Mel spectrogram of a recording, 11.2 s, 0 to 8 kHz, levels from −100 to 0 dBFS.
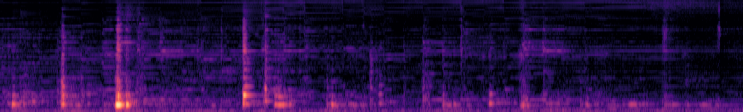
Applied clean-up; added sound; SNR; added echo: neural mask model DeepFilterNet 3.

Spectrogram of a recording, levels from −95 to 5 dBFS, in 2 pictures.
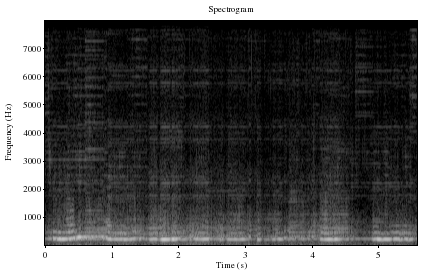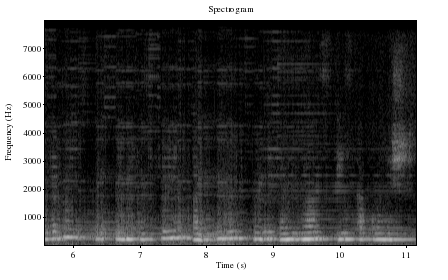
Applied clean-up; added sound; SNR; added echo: neural separator model SepFormer DNS4.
